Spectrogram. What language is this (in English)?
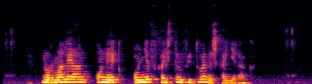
Basque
